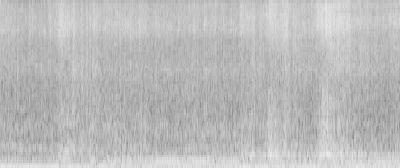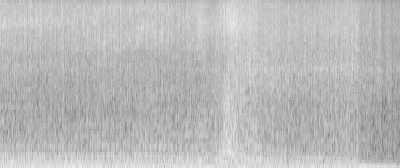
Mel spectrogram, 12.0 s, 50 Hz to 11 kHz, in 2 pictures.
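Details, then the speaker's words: 1983 Dodge Ram 1500 custom cab, 318 V8 with headers, 4-speed manual, in winter: catches instantly, blips up, then holds fast even deep cold high idle on choke, no misses or knocks; healthy. "Oh, that sounds great. Starts instantly. Choke too. works. Choke works. Yeah, it's on high idle right now, but it's cold."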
